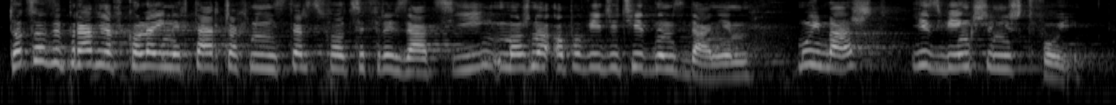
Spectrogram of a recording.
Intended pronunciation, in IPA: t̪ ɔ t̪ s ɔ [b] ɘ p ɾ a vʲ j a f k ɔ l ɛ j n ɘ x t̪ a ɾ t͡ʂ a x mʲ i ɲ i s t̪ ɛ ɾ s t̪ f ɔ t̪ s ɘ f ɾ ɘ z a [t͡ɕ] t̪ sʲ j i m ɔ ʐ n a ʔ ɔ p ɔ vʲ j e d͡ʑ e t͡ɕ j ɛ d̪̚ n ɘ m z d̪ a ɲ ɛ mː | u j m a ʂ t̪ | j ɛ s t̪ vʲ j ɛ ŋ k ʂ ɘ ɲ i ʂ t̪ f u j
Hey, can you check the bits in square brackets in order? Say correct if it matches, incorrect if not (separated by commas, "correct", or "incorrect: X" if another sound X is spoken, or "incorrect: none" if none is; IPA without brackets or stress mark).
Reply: incorrect: v, incorrect: none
